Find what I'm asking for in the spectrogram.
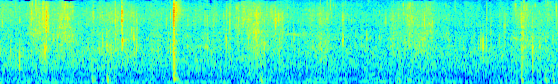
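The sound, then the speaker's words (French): Footsteps taking small, careful steps through slippery mud: a few soft, faint thuds at an irregular pace. “Je marche à petits pas pour pas me casser la figure. Éviter le grand aquaplaning dans la boue”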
